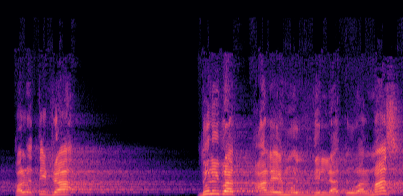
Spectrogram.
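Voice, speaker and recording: Noticeable background noise and audible room echo around speech at a moderate pace. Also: man. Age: 70s. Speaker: Islamic cleric. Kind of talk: religious address to students and parents.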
